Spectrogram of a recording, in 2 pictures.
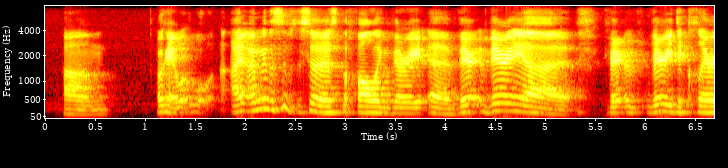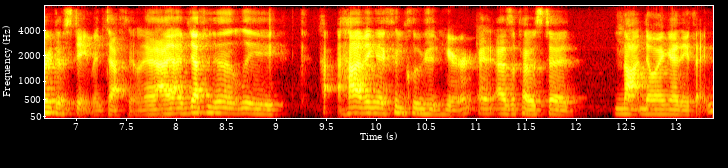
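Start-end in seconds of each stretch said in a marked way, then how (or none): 1.8-13.4 loud, mock-emphatic, heavily laid-on sarcasm. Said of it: "to be clear, that was sarcasm".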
